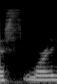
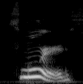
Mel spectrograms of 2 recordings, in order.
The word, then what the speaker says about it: s'mores: knowing about what a smorg is, and I'm like, yeah, smorgs are fun. She's saying some word like a smorg. Smorg. Am I saying it right? S'mores.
